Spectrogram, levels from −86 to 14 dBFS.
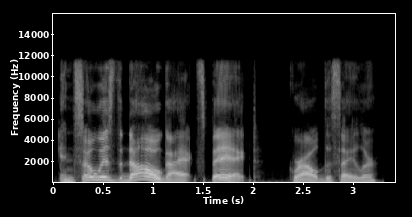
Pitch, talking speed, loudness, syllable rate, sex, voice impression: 200 Hz, 175 wpm, -16 LUFS, 4.5 syllables/s, female, feminine, adult-like, tensed, powerful, bright, clear, intellectual, calm, friendly, elegant, lively, slightly intense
